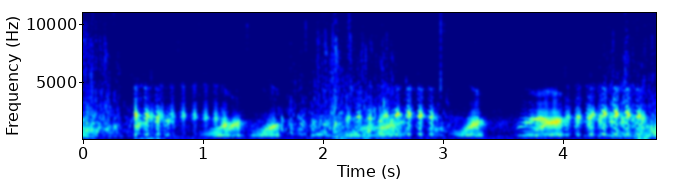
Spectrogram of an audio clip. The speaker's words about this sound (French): On entend les grenouilles.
